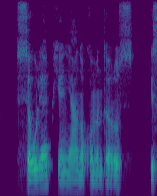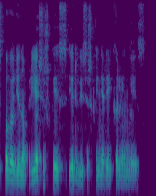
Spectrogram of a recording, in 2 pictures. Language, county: Lithuanian, Klaipėda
